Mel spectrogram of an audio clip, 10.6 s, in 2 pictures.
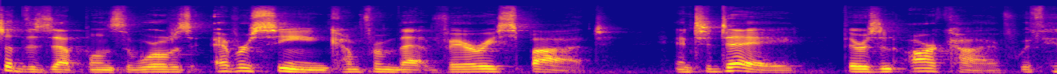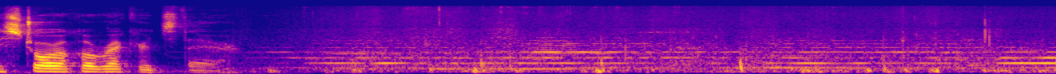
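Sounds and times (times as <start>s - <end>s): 
speech: 0.0s - 7.2s
church bells ringing: 6.5s - 10.5s.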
